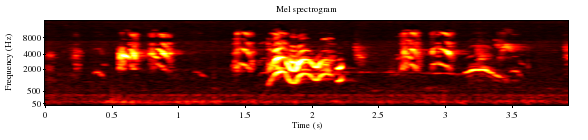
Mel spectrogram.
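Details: Pet talking parrot giving short, high chirping bursts and a couple of wavering whistled notes, spaced by brief pauses, with a soft low hum beneath.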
